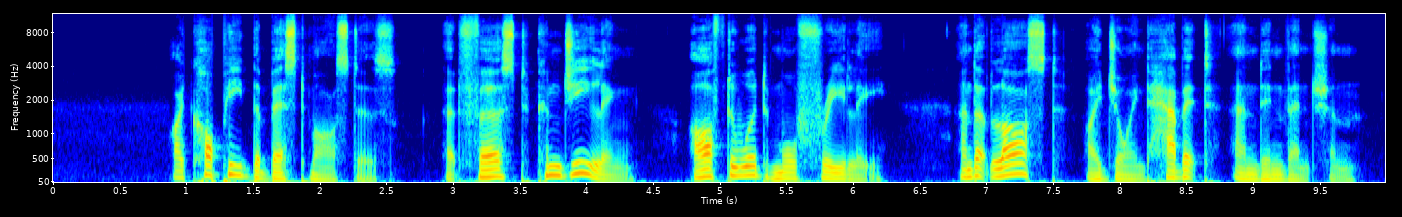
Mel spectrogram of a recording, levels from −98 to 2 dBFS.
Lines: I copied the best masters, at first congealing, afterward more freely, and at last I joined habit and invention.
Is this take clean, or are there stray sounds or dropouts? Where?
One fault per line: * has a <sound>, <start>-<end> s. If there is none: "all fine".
all fine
